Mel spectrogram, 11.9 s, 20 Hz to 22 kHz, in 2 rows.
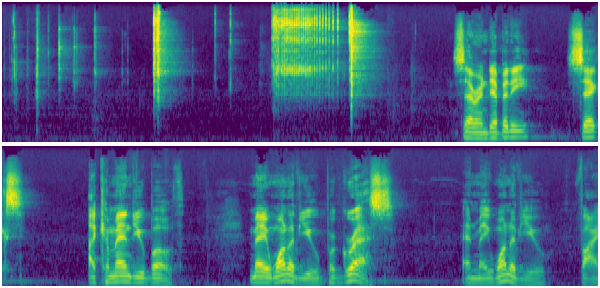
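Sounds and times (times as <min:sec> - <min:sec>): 
revolver cylinder ratcheting clicks: 0:00.0 - 0:03.7
speech: 0:04.6 - 0:07.8, 0:08.4 - 0:09.9, 0:10.6 - 0:11.9.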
